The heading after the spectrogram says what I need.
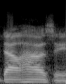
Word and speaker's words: Dalhousie: Is this Dalhousie University? That's right, Dalhousie.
